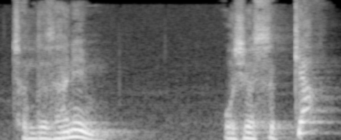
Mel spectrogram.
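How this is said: It is said in Ganghwa Island dialect. "이게 사투리인데요"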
